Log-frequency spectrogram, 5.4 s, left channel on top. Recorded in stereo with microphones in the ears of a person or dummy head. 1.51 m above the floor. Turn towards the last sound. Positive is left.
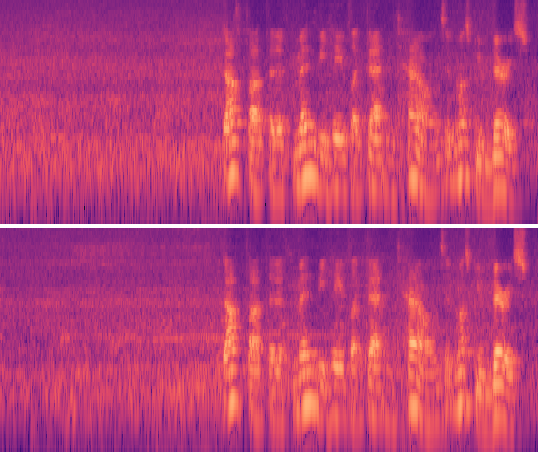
turn(degrees=-30)  # may be behind; listen again after turning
